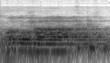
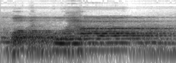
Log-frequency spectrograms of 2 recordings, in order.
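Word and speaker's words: وَالضُّحَى: Jadi kalau tadi kasih tasdid bacanya wadduha, wadduha, walaili idza saja. Ada tasdid, maka ada penekanan di situ. Wadduha, walaili idza saja.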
